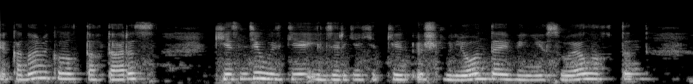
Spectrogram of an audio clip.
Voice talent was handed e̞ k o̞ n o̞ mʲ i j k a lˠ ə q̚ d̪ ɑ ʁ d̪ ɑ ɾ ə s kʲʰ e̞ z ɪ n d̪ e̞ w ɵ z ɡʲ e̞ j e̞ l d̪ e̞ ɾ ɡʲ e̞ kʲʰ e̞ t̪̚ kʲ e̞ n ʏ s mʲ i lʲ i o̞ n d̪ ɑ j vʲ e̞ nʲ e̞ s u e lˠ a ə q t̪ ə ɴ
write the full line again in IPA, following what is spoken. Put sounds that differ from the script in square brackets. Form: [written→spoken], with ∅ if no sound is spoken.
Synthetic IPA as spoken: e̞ k o̞ n o̞ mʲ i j k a lˠ ə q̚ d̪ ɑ ʁ d̪ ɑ ɾ ə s kʲʰ e̞ z ɪ n d̪ e̞ w ɵ z ɡʲ e̞ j e̞ l d̪ e̞ ɾ ɡʲ e̞ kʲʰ e̞ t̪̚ kʲ e̞ n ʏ [s→ʃ] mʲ i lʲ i o̞ n d̪ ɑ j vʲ e̞ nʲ e̞ s u e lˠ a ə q t̪ ə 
